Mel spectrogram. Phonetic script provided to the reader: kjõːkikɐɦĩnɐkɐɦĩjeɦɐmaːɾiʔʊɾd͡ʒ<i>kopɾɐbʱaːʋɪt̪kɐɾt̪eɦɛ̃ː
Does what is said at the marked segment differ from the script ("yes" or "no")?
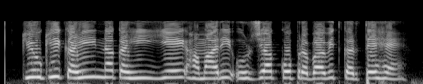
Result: yes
